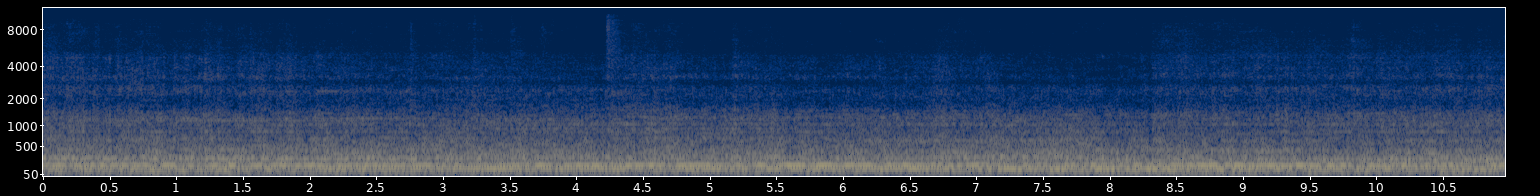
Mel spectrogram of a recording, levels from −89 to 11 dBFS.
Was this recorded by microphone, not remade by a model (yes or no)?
no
